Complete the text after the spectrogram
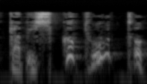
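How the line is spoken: Exclaimed. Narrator (Italian): esclamò

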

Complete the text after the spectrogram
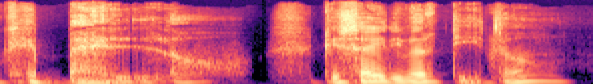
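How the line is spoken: Whispered. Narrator (Italian): lui bisbigliò

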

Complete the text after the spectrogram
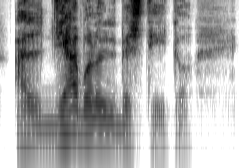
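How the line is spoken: Impatient. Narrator (Italian): Giulia esclamò con impazienza

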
